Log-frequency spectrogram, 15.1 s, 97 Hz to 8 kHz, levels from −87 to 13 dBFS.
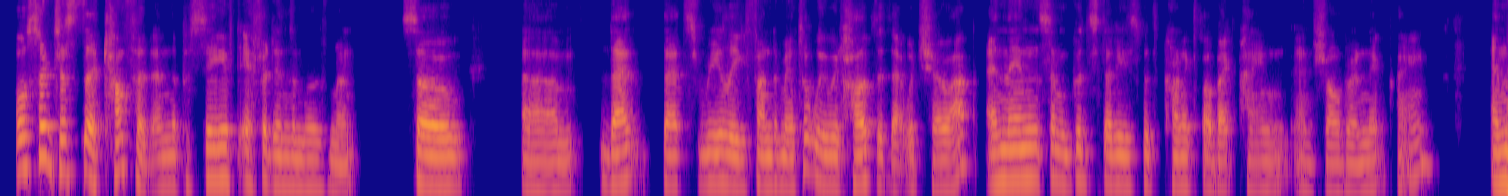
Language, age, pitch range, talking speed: English, 50-69, 115-145 Hz, 165 wpm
